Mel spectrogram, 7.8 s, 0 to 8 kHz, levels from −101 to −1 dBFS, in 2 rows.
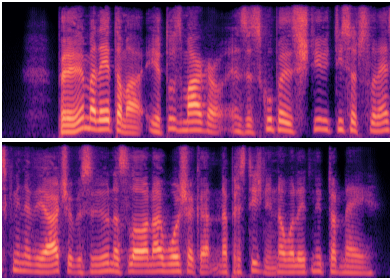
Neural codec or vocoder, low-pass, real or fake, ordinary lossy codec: codec, 16 kHz, 0.5 kbps, X-Codec, WavLM features, trained on Multilingual LibriSpeech; 7.2 kHz; fake; none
